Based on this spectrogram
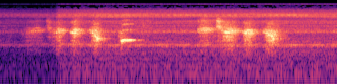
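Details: Male pet cockatiel mimicking human speech, saying "Deejee is een boef!" in two hoarse, breathy phrases with one brief clear whistle between them, against a quiet indoor hum.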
